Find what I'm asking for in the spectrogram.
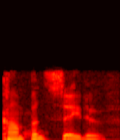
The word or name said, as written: compensative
